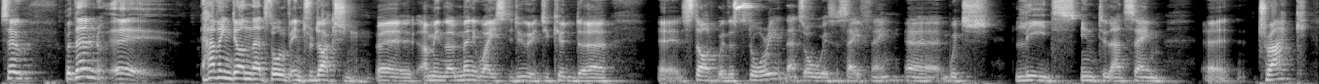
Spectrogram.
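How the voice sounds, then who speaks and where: Gravelly Norwegian man, hesitant podcast talk. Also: medium pitch, normal speed, few pauses, fairly bright tone. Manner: hesitant, with frequent fillers and "sort of". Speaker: podcast co-host. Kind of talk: conversational podcast discussion.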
